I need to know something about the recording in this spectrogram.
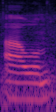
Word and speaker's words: Aum: What I would also say is this: when we are chanting Aum as a vocal mantra, we chant it with all 3 syllables, the A, the U, and the And we see that mantra,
